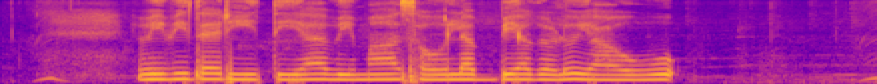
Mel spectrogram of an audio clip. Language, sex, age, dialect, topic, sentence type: Kannada, female, 36-40, Mysore Kannada, banking, question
